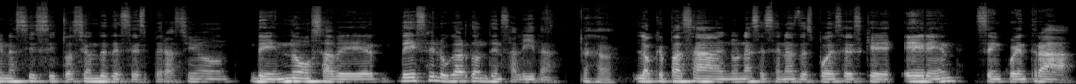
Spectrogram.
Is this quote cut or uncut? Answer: cut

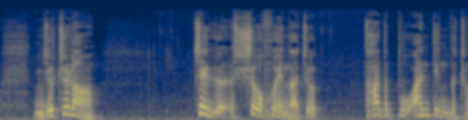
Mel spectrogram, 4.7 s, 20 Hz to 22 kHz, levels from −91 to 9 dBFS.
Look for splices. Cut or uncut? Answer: uncut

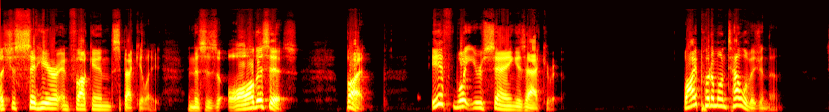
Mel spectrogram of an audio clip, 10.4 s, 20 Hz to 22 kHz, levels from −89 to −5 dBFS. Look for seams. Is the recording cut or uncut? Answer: uncut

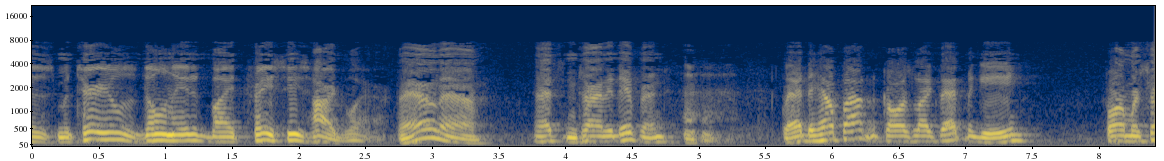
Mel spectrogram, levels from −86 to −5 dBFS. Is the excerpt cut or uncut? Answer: uncut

